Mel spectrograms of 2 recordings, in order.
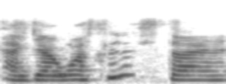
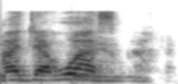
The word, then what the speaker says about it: ayahuasca: precisamente, sí, ayahuasca, es correcto, así la pronunciación, Sí, este, ayahuasca, sí, o yagé.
